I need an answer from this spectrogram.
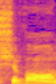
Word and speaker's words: Siobhan: I think that's Siobhan is how you say that.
